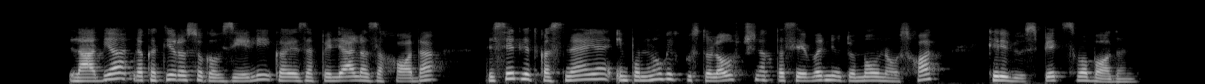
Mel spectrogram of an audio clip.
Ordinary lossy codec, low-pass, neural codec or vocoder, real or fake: MP3, 48 kbps; 7.2 kHz; codec, 16 kHz, 2 kbps, X-Codec, HuBERT features, trained on general audio; fake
